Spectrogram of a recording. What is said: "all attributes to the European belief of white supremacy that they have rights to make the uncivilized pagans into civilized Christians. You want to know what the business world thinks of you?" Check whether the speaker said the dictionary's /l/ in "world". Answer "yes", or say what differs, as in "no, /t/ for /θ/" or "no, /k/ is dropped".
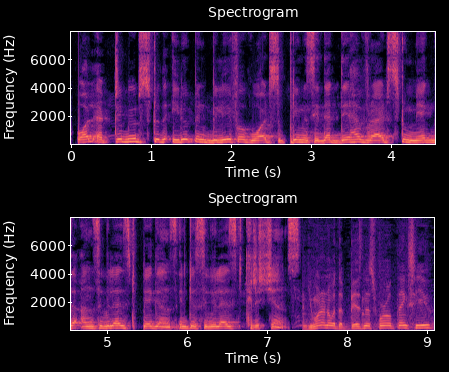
yes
